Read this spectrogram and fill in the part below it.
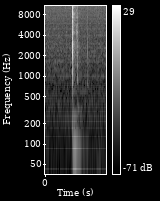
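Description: A single sharp key press, like an Enter key struck on a computer keyboard while entering a Cisco router command, heard as one close click with a brief thump and then quiet.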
